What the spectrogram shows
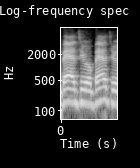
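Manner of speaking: ordinary delivery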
